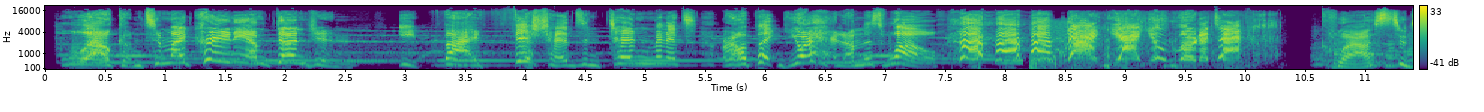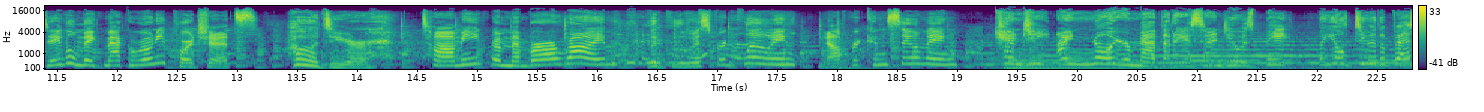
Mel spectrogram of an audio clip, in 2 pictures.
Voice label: Animation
